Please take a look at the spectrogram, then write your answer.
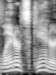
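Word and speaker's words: Lynyrd Skynyrd: Also, we got pronounced Leonard Skinner.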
